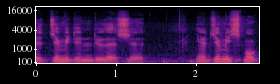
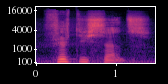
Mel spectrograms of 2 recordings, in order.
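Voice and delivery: "fifty cents" drawn out word by word; emphatic slow stress; much slower than usual. Real, not acted. Friend telling of the tiny liquor tax, slow emphasis on "fifty cents". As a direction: stretch "fifty cents" slowly to show how trivial it is.

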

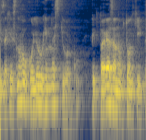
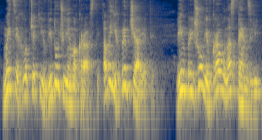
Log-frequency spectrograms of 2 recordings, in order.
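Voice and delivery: higher, emphatic reproach; severe, raised-pitch accusation; stern scolding; 7 semitones higher, 4 dB louder than usual. A narrator's reading. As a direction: scold them like a strict youth leader. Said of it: "суворо сказала дівчина".

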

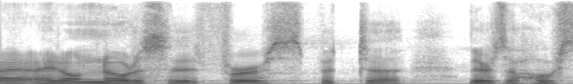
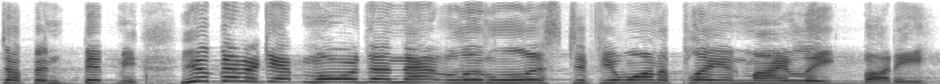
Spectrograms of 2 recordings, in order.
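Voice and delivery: loud, high shout from the back; yelling heckler; 9 semitones higher, 11 dB louder than usual. Acted. Man at the back outdoes newcomer's confession, yelling. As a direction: bellow a one-upping challenge across a room. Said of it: "shouting at me from the very back".

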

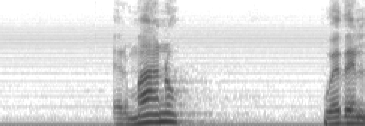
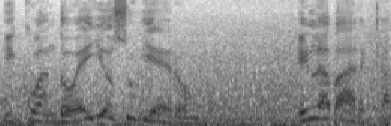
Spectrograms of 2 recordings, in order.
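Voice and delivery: preaching at full force; 4 semitones higher than usual. Acted. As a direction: preach the storm story to the congregation. Preached narration.

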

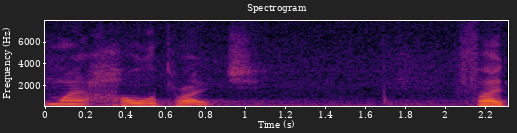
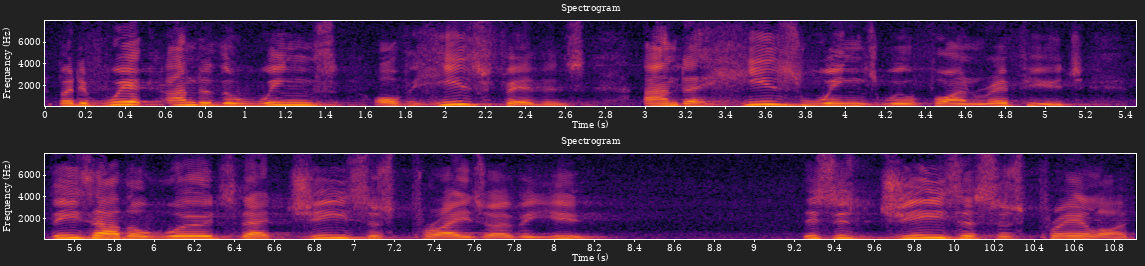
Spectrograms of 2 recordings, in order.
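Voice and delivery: slow, louder preaching voice; 2 semitones higher, 5 dB louder than usual. Acted. Pastor to congregation, preaching the promise slowly and strongly. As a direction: proclaim it over the church, slow and full.

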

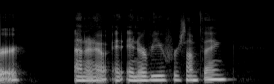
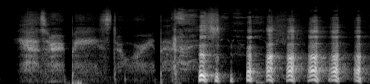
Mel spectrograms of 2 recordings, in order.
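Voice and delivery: slow conspiratorial whisper; mock gossip whisper; much slower than usual. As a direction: lean in and murmur a secret. Leaning over whispering to fan.

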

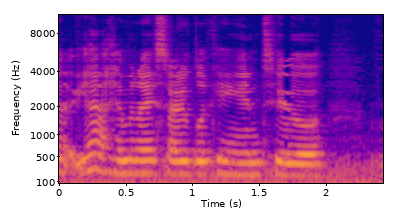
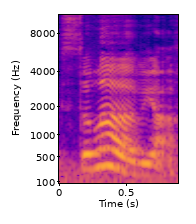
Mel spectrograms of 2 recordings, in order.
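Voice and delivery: "Still love ya" said as a louder, higher, laughing imitation of a Polish "Nostrovia"; mock Polish toast; 5 semitones higher, 6 dB louder, slower than usual. Teasing grandpa's toast, laughing mock Polish accent. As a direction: tease grandpa with his toast pronunciation. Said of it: "we'd always be like".

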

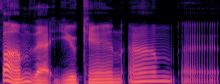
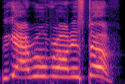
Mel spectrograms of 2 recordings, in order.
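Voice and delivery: high, louder cheery camper; high mock voice; 4 dB louder than usual. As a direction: call out brightly, way up high. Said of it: "It's like".

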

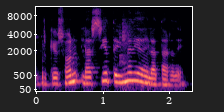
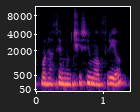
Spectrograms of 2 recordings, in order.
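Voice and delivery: ordinary talk

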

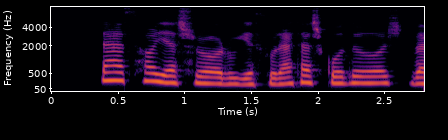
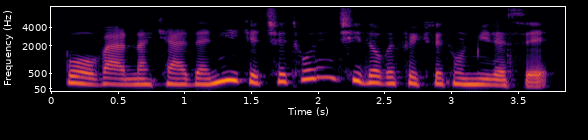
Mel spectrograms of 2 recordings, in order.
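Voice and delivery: ordinary delivery, nothing marked

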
